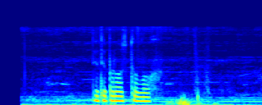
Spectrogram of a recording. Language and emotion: Russian, neutral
